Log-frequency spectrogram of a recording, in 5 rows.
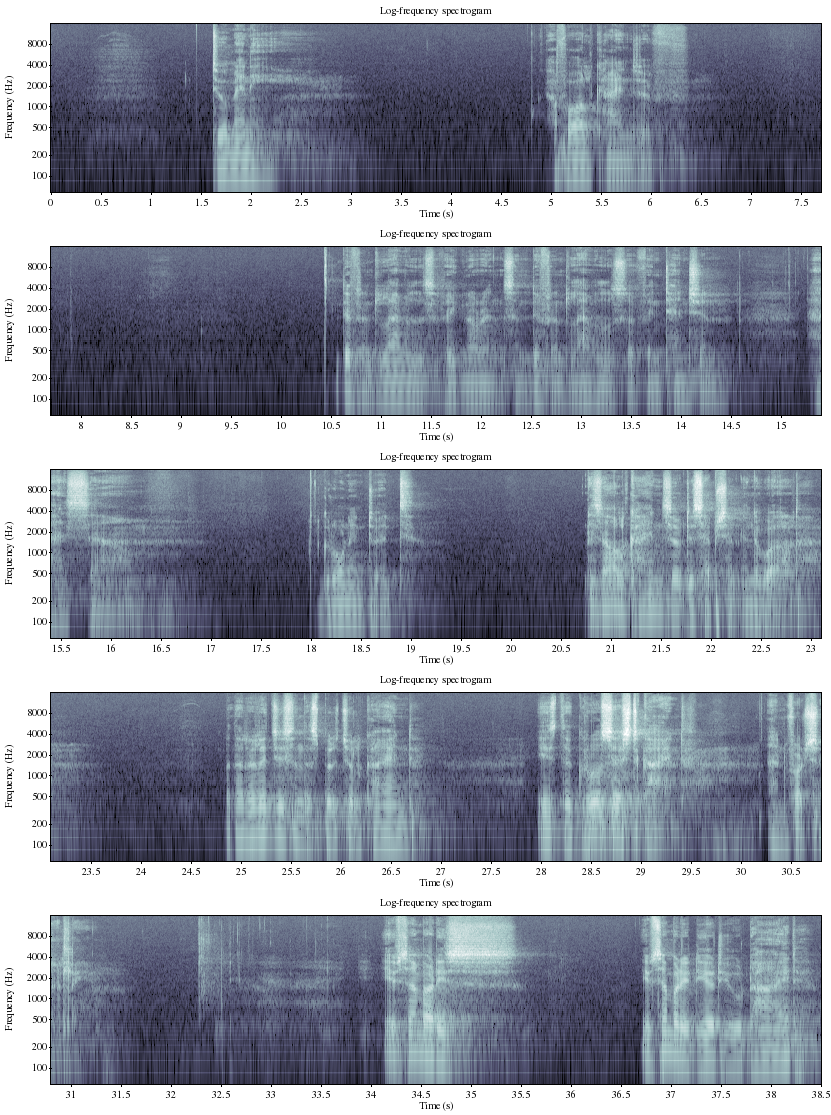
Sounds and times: Speech: 0:01.6 - 0:02.9, 0:04.9 - 0:06.5, 0:10.4 - 0:14.6, 0:15.3 - 0:16.8, 0:18.0 - 0:19.2, 0:20.8 - 0:23.4, 0:24.8 - 0:27.0, 0:28.0 - 0:31.6, 0:34.1 - 0:35.6, 0:36.7 - 0:38.5.

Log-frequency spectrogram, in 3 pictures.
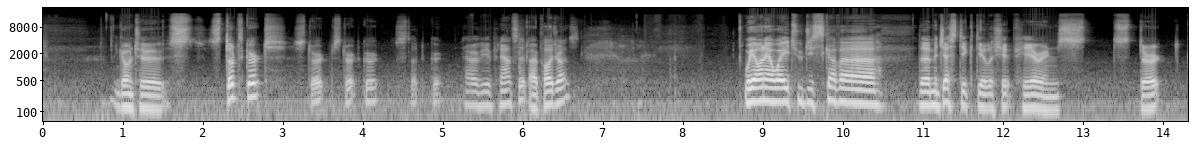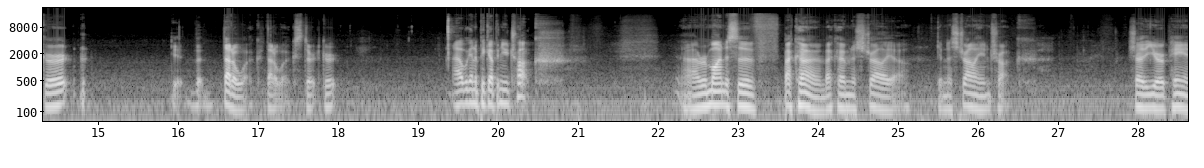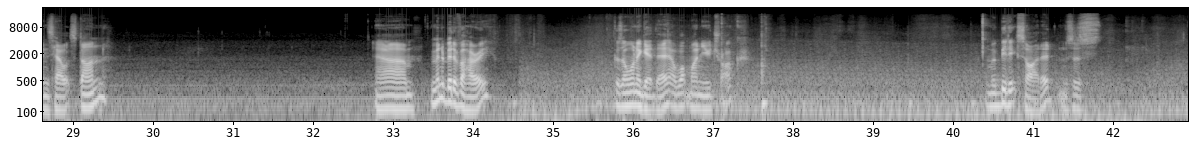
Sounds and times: Vehicle: 0:00.0 - 0:42.9
Speech: 0:00.8 - 0:06.7, 0:08.7 - 0:15.0, 0:15.9 - 0:18.0, 0:19.4 - 0:20.9, 0:22.2 - 0:26.8, 0:27.9 - 0:29.5, 0:32.7 - 0:34.3, 0:35.8 - 0:37.7, 0:40.4 - 0:42.0.

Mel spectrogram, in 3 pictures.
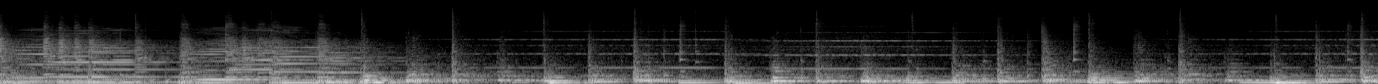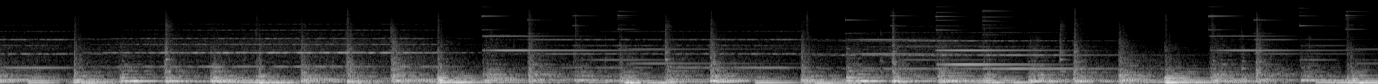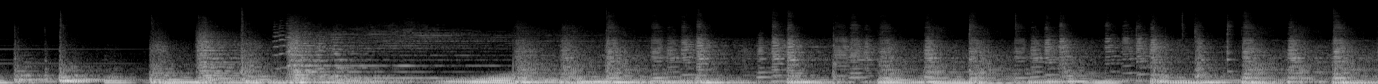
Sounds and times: Soundtrack music: 0:00.0 - 0:41.3.

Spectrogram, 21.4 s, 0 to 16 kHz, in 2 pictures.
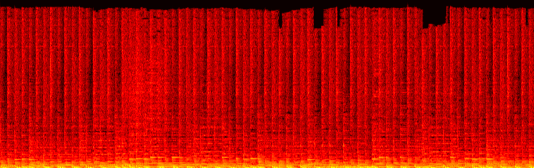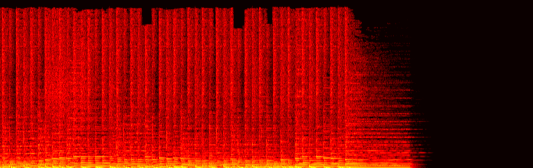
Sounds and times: Music: 0:00.0 - 0:19.4.

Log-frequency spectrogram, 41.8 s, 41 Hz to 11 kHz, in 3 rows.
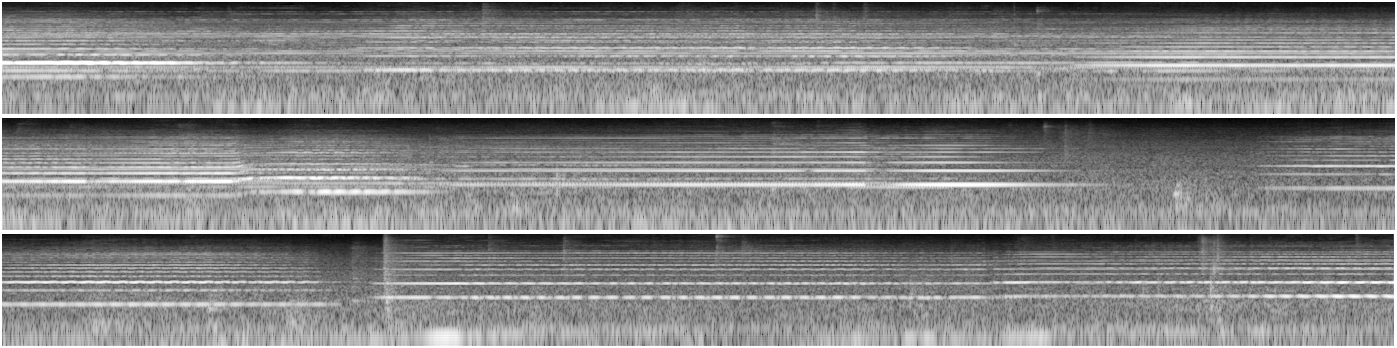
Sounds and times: Violin, fiddle: 0:00.0 - 0:25.8, 0:26.5 - 0:41.7.

